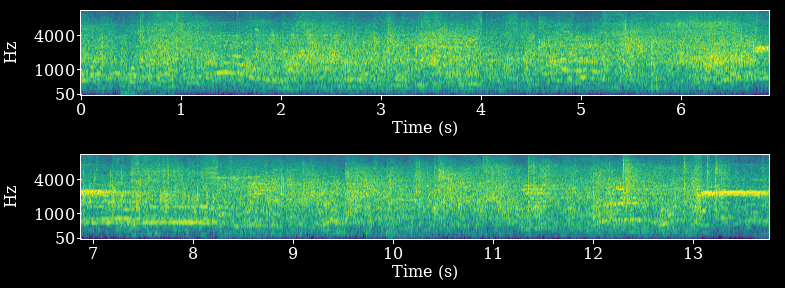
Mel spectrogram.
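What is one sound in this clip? Skates scrape across the ice.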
